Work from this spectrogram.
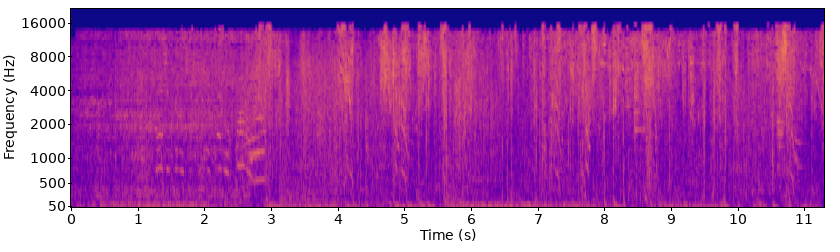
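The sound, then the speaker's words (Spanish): The D-Day landing battle from the film Saving Private Ryan: dense, relentless gunfire and blasts form a loud, chaotic wall of noise with voices heard through it. “Fueron recibidos como sabían que iban a serlo, con fuego. Así sonaba el día D en la película Salvar al soldado Ryan.”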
